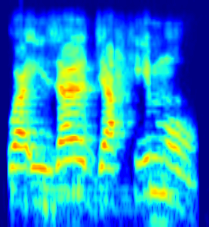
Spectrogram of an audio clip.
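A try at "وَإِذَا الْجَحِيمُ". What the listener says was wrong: Jahimu, hi-nya panjang.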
